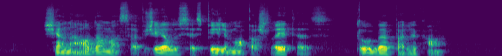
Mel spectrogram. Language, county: Lithuanian, Telšiai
